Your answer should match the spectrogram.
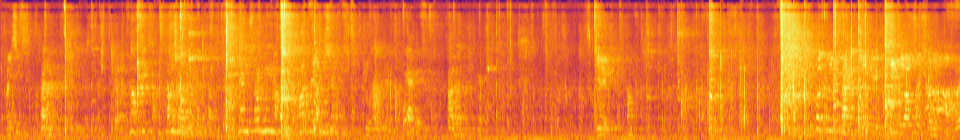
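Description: Badminton rackets striking a shuttlecock, heard as sharp single cracks every few seconds, the loudest late on, over indistinct talk from players.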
